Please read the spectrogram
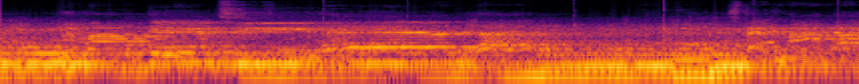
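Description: Live country band playing, with singing over guitar, amplified through an arena sound system.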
